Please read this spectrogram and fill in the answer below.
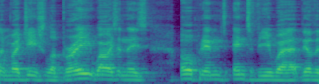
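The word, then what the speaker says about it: Régis Le Bris: But he did say also that I'm sure he said Regis Labrie, but he said that that's the sort of French pronunciation, so I'm sure we're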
